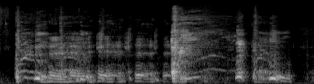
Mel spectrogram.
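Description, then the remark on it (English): A harsh coughing fit: several hacking bursts spread over a few seconds, broken up by strained, raspy voiced gasps and throat noises between the coughs. “Cough up a lung.”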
